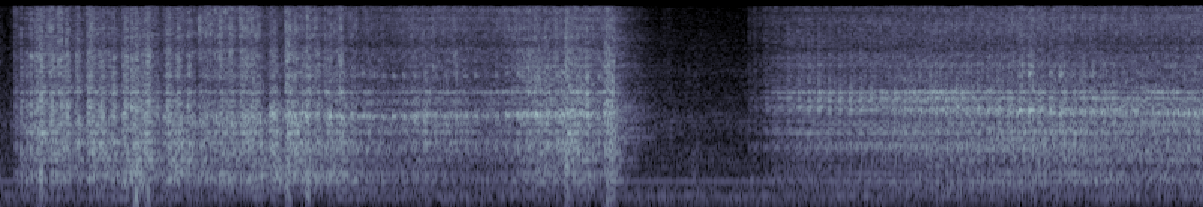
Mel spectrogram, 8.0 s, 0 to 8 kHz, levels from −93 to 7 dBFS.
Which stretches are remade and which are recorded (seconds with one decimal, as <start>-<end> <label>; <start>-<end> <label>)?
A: 0.0-1.2 recorded; 1.2-4.1 remade; 4.1-5.9 recorded; 5.9-8.0 remade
